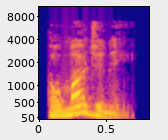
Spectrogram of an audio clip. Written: homogeny

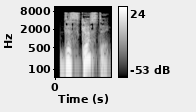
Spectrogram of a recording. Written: disgusting

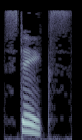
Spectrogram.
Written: steaks

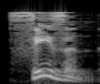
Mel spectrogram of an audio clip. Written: season

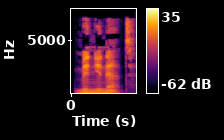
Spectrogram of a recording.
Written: mignonette

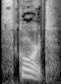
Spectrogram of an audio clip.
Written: skort

